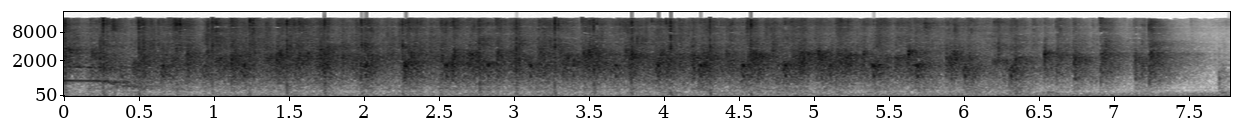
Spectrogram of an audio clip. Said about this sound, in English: So a big hand of applause, really, to everyone.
